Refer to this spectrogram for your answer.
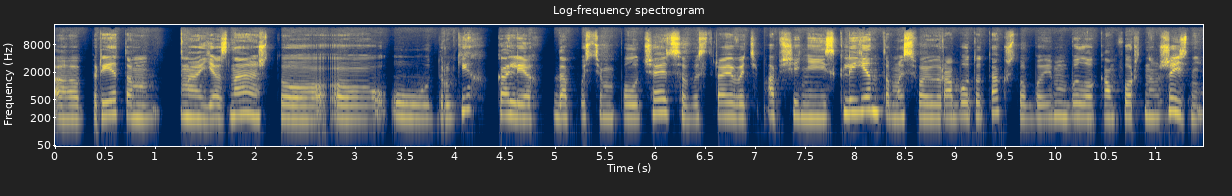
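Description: A woman speaks very slowly, with hardly any pauses and fairly even intonation at a medium pitch. The sound is dry and close, with no echo. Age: 30s. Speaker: interior designer. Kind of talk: interview.

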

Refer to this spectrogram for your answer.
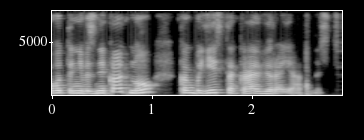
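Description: Speaking at a moderate pace with a fairly high pitch, a woman has an unremarkable speaking voice. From Russia, Saint Petersburg. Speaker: tour guide, emigrant. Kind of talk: interview.

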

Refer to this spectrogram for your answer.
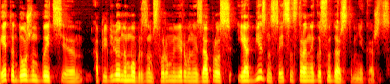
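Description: A man talks at a very fast pace in a dark, mellow tone, his pitch fairly high with ordinary variation and his loudness swinging widely. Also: dry, close sound with no echo. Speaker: lecturer. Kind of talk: lecture. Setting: stage with audience.

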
